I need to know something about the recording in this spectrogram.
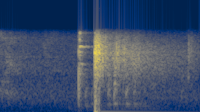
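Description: A billiard ball smashes hard into a rack of balls.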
